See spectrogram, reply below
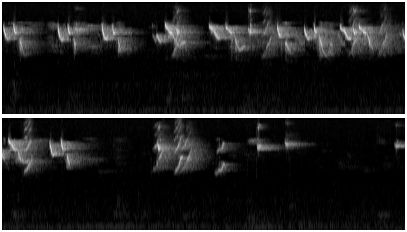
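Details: Warming-up saffron finch in captivity: a dense rush of high, bright chirps for about three seconds, then sparser single notes spaced out toward the end.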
